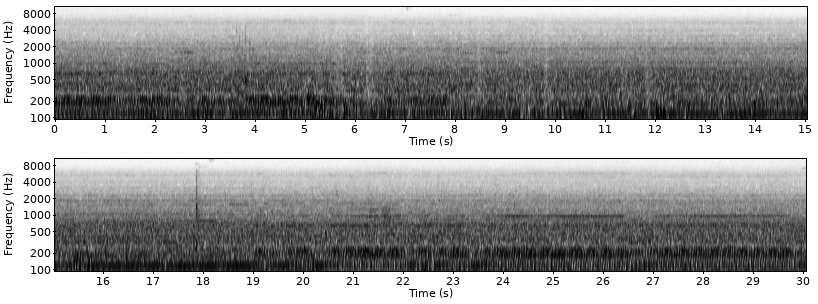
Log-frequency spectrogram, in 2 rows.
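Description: Kubota BX23S compact tractor's three-cylinder diesel engine running steadily while it powers the backhoe digging out a stump, with a few light knocks.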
